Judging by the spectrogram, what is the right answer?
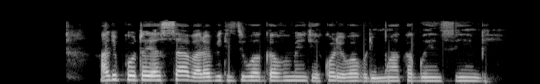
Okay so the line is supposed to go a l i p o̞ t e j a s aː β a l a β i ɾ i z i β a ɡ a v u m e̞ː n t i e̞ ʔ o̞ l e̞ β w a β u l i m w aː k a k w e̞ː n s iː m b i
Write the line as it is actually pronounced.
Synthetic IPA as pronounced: a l i p o̞ t a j a s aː β a l a β i ɾ i z i w a ɡ a v u m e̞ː n t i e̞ k o̞ l e̞ β w a β u l i m w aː k a ɡ w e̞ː n s iː m b i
